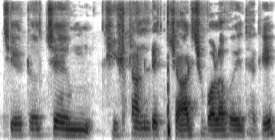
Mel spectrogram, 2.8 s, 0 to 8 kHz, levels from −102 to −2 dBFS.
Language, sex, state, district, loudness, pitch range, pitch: Bengali, male, West Bengal, Kolkata, -17 LUFS, 115-125 Hz, 115 Hz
